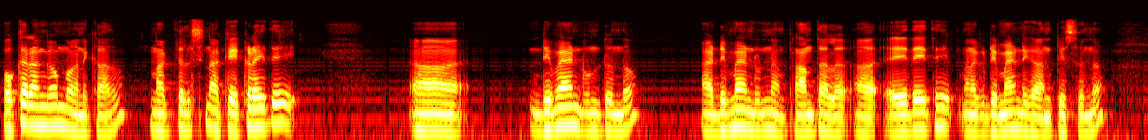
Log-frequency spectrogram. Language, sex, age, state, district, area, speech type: Telugu, male, 30-45, Telangana, Karimnagar, rural, spontaneous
